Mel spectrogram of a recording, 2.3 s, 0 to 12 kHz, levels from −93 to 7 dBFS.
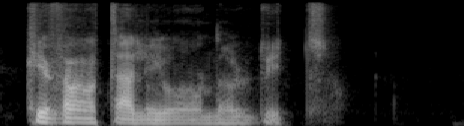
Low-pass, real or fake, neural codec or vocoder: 10.8 kHz; fake; codec, 24 kHz, 1.5 kbps, HILCodec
